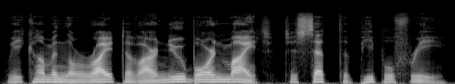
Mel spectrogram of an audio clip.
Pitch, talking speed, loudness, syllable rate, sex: 100 Hz, 195 wpm, -19 LUFS, 3.7 syllables/s, male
